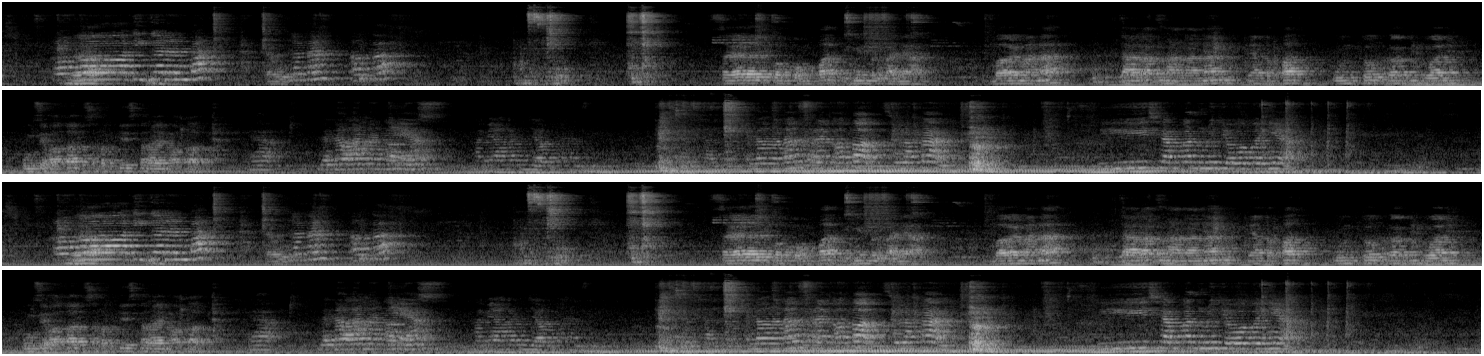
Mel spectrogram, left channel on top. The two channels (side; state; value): right; noise; hum, 16 dB below the sound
